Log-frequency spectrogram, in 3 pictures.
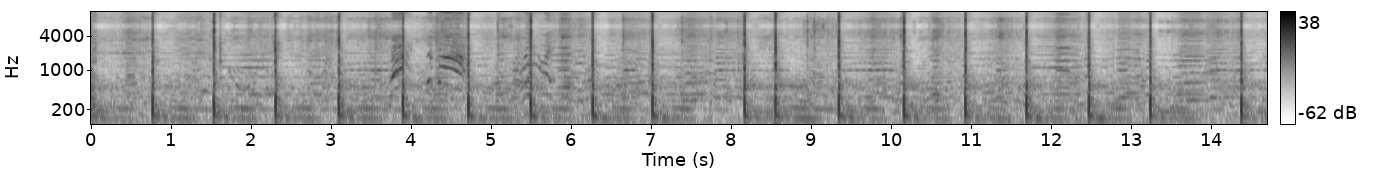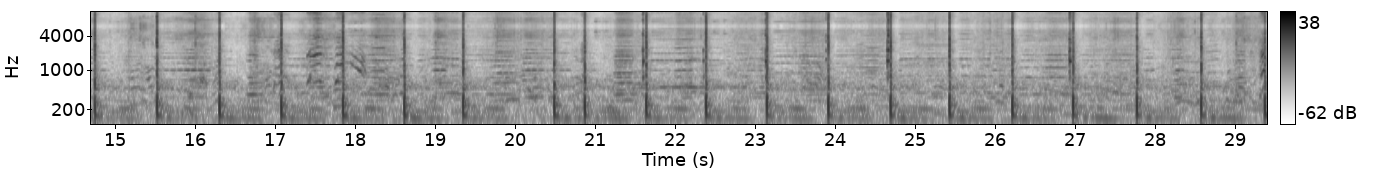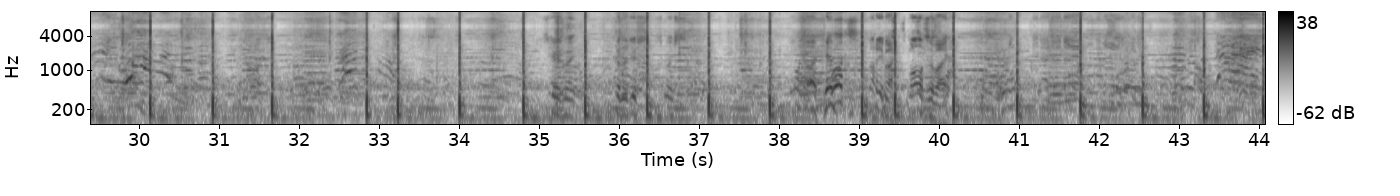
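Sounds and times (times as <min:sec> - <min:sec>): accordion dance tune: 0:00.0 - 0:44.0
sharp percussive strikes: 0:00.0 - 0:44.0.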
